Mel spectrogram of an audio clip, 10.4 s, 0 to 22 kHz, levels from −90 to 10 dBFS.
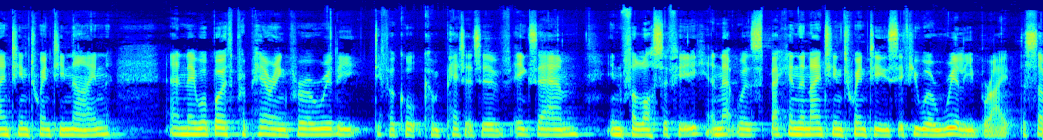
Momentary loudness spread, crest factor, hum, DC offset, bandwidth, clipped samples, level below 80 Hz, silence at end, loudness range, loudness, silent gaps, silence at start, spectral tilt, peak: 11 LU; 20 dB; none; under 0.1%; 19 kHz; under 0.1%; -68 dBFS; 0 s; 5 LU; -27 LUFS; none; 0 s; -3 dB/octave; -8 dBFS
